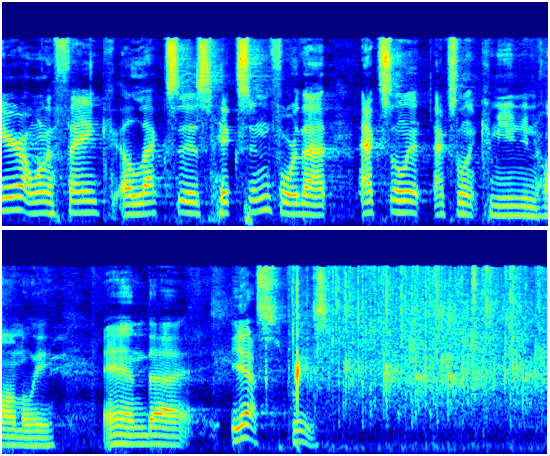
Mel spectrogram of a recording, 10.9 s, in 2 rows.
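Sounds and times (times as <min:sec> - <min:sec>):
speech: 0:00.0 - 0:09.0
crowd applauding: 0:08.4 - 0:10.9.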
